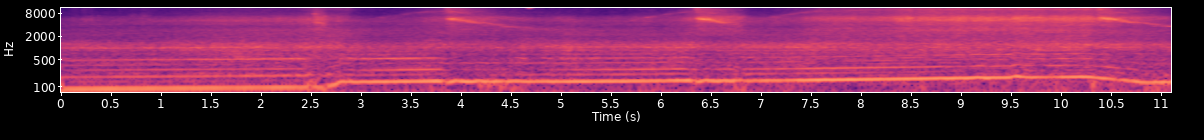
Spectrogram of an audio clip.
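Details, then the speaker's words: 1996 VW Gol 'bolinha' turbo conversion, hard pulls through the gears avoiding the 2nd–3rd shift: tone climbing with road speed over the engine; owner suspects gearbox (long-ratio transmission) whine, not confirmed, planning a coconut oil top-up. "é mas acho que vocês estão conseguindo que eu mando o som do barulho que o carro tá fazendo causa do câmbio né"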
